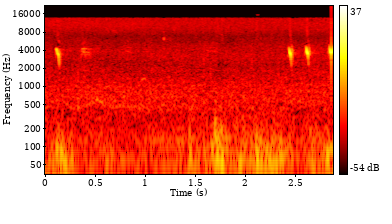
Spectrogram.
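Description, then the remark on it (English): Wild birds calling from the treetops give short, high chirping calls, a couple at the start and a quick run of three near the end, heard over a steady low rumble of wind or background noise. “So recording, we got wild birds calling from the treetops.”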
